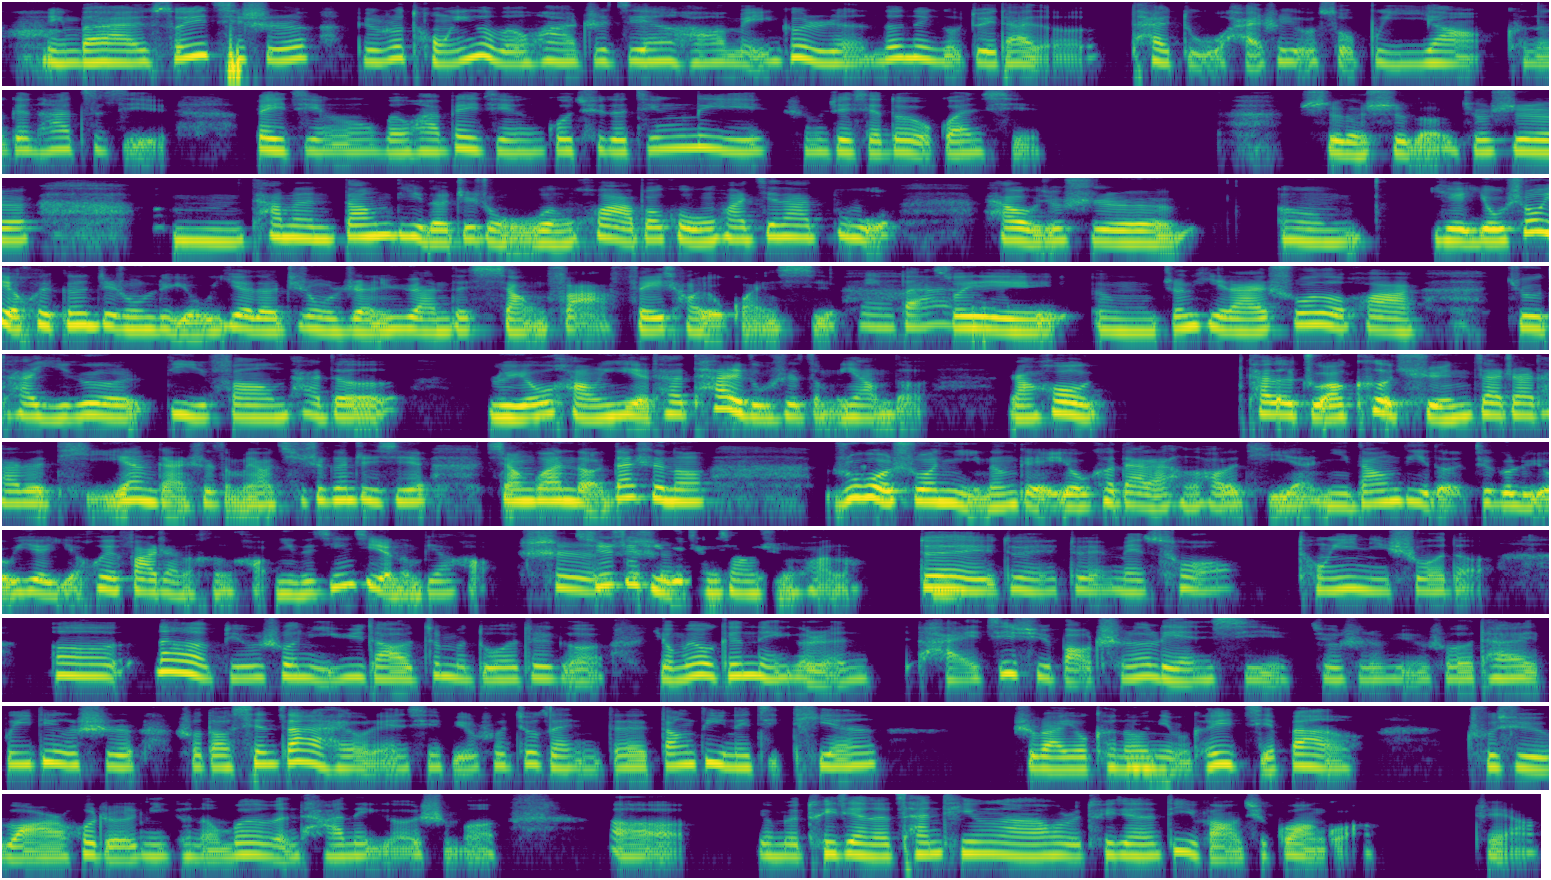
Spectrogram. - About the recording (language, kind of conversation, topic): Chinese, podcast, 在旅行中，你有没有遇到过陌生人伸出援手的经历？
- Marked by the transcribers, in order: other background noise; tsk; teeth sucking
